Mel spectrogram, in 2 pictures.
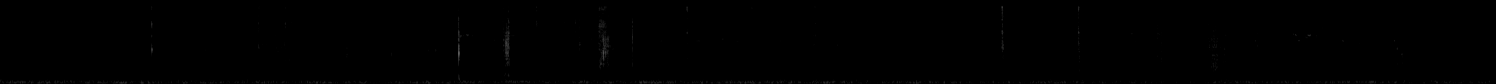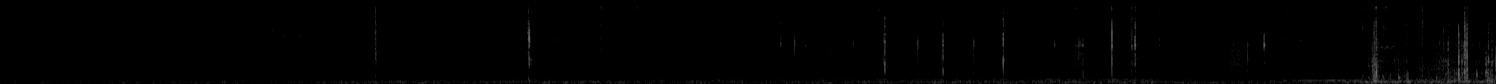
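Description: Near silence: faint outdoor ambience with scattered small ticks and clicks, growing busier toward the end.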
